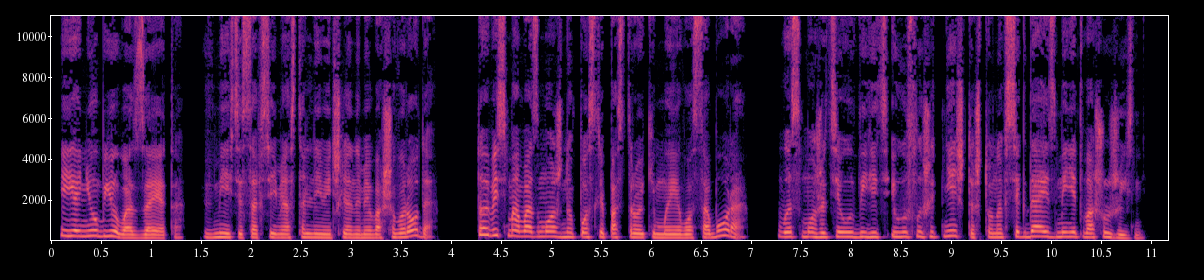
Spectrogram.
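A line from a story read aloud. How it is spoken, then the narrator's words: Snorting. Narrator (Russian): хмыкнул я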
